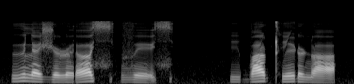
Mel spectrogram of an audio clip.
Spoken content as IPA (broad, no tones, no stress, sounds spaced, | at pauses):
ɨ l ɛ ʒ ɘ ɭ ɘ ɾ ɐ sʲ | v e sʲ | i b a ʈʰ i ɽ ɨ ɳ a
